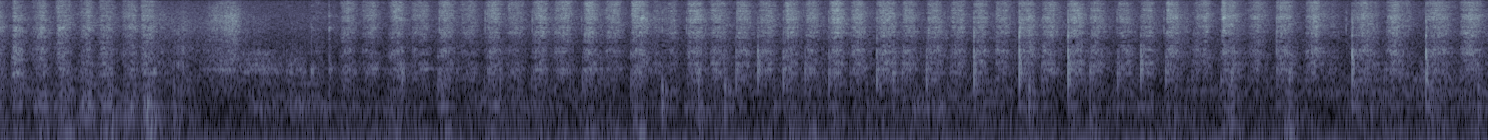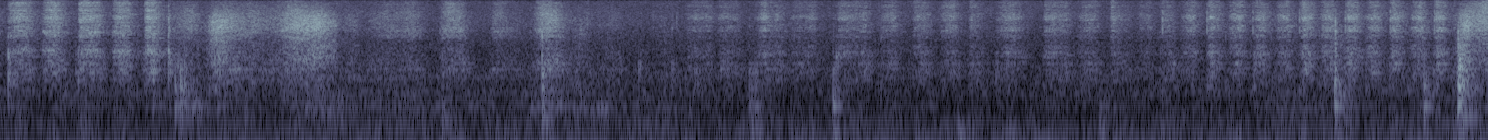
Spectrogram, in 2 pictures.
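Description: A colored pencil held upright rubs and scratches across a flat paper coloring book page in quick, repeated strokes. The sound is a steady, dry, bright scratching hiss with short bursts of harder strokes over a faint low hum.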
